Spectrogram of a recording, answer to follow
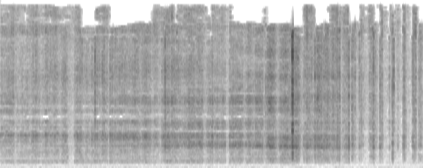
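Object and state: Dried Chinese lantern husk being brushed.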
